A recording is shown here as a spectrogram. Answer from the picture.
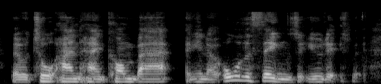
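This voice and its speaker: A man speaks with a London accent. His pitch varies in an ordinary way. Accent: English (southern, London area). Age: 60s. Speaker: local history presenter. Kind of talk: casual chat. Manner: halting.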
